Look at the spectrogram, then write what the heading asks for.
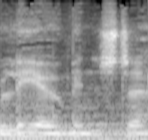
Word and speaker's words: Leominster: To the left of the screen now we can see our last reference point, which is Leominster. Or Leominster, however you want to pronounce it.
